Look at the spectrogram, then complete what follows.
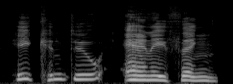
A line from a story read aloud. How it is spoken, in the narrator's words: exclaimed his mother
